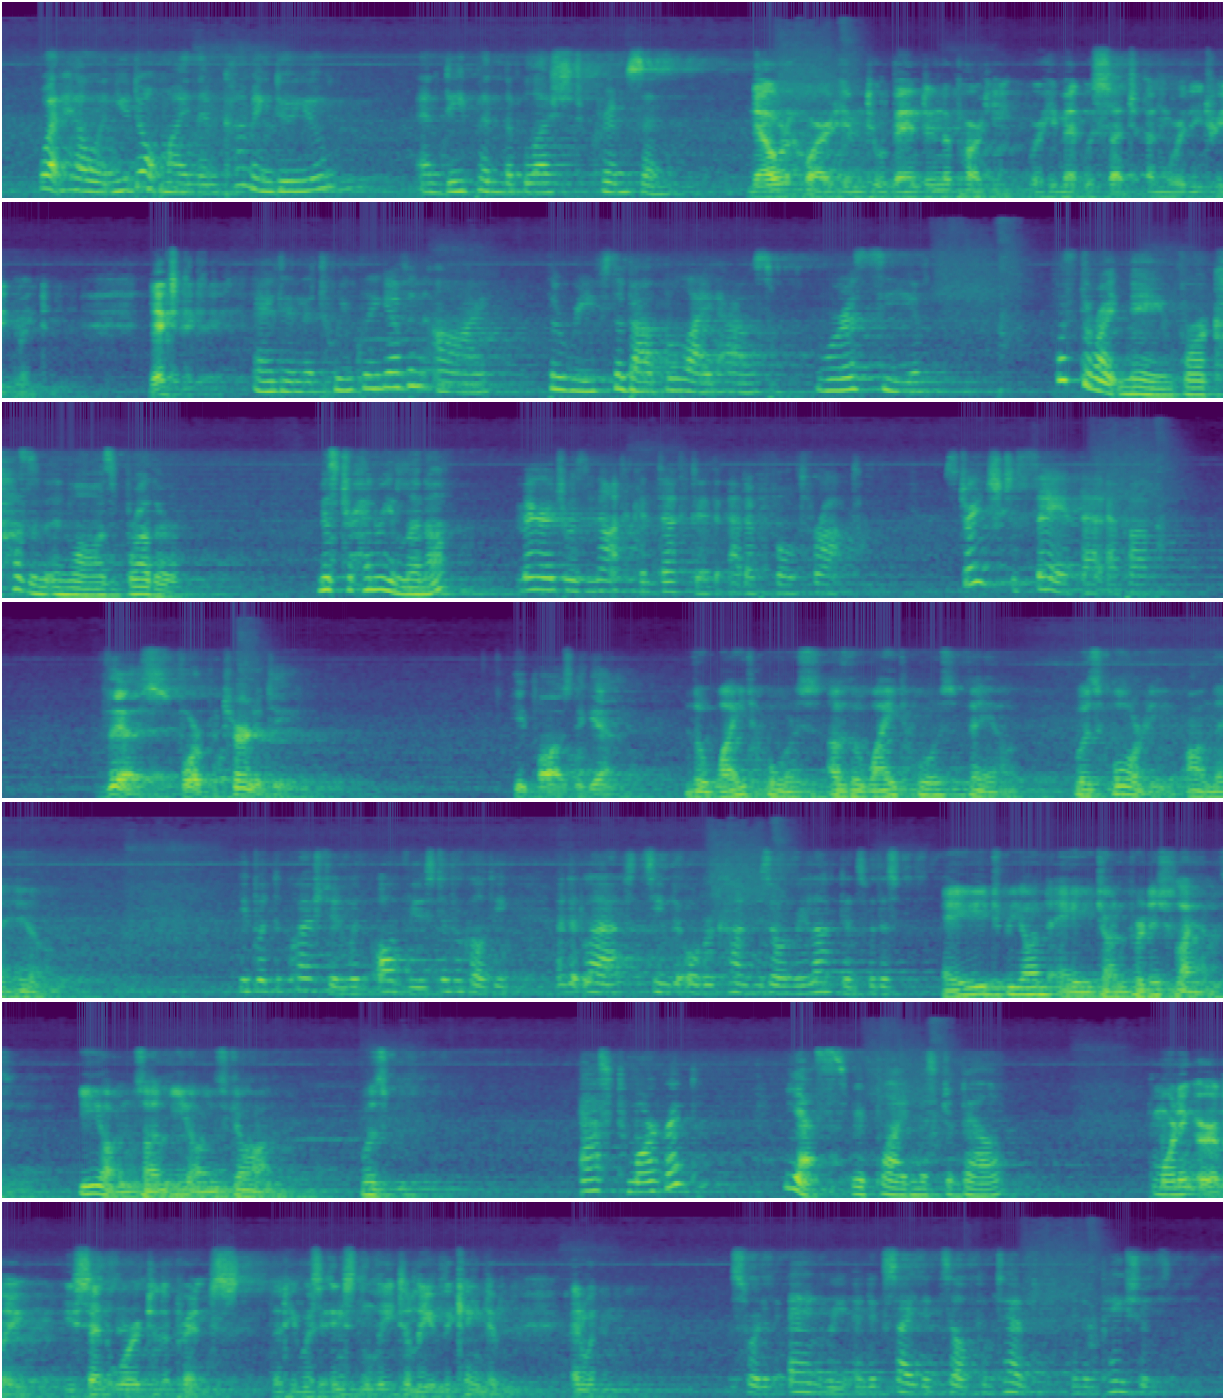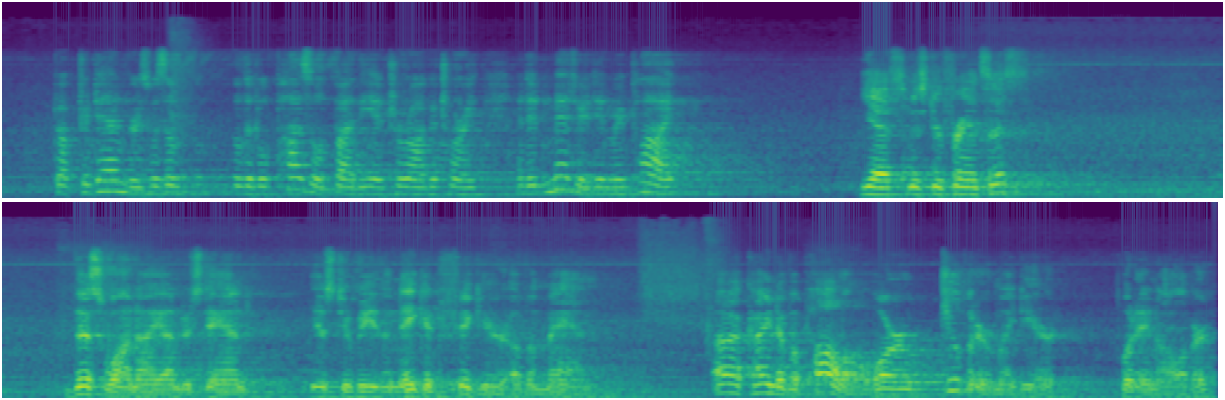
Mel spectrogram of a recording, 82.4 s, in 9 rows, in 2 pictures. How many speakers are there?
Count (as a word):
eight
